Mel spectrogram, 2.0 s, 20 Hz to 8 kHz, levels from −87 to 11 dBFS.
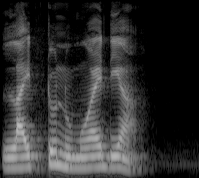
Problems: none marked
